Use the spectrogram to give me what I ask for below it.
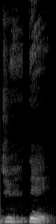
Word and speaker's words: jeudi: और जब अपन इसकी प्रोनाउंसिएशन करते हैं तब कहते हैं जुहदे.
